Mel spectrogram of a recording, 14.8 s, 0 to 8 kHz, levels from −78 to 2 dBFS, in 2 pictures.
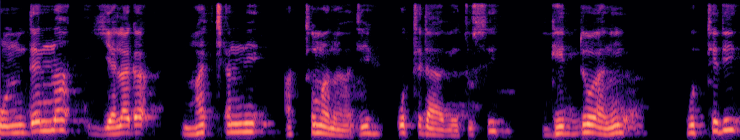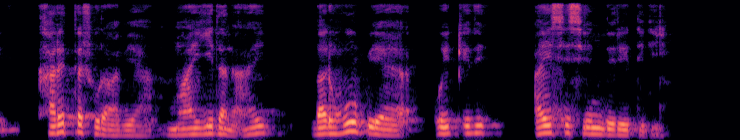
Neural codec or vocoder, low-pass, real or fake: codec, 16 kHz in and 24 kHz out, 2.2 kbps, FireRedTTS-2 codec; 7.2 kHz; fake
